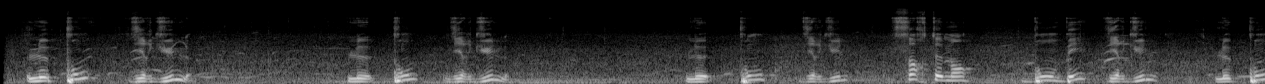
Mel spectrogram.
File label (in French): dictee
